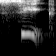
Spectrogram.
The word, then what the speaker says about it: Sikh: you good lollipops and I've always pronounced it seek not sick me too and learn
